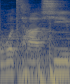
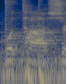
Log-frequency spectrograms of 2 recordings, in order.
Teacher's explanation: it's the shi that's shortened, so it's just the sh sound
